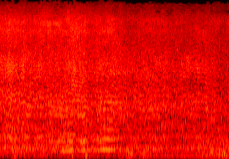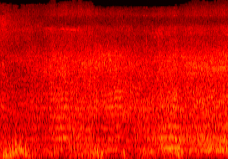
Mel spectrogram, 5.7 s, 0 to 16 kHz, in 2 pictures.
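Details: Honey bees flying about a hive entrance on a sunny February day, a GoPro Hero 7 Black under a foot away with bees landing on it; a murmuring hum with occasional soft knocks and brief tonal swells.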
